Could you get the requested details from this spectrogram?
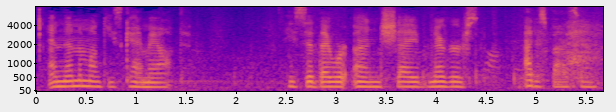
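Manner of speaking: low, subdued monotone; soft, low and drained; quiet, bitter recollection. Acted. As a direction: recall it softly with buried resentment. Bitter memory in hospital waiting room.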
